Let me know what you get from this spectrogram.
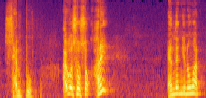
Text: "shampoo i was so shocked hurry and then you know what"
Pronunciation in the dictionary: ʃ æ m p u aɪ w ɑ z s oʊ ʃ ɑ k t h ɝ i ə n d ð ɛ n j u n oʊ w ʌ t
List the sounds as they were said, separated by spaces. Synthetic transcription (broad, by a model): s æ m p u aɪ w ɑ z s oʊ s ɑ k h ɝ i ə n d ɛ n j u n oʊ w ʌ t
